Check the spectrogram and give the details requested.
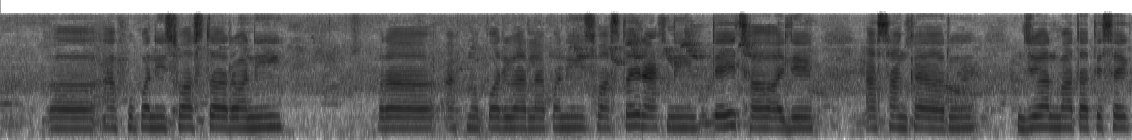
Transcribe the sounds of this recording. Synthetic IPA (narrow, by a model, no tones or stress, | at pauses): apʰupʌniswast̪ʰʌrʌni | rʌapʰnopʌɾiwarlajpʌniswast̪ʌjɾakʰnet̪ejt͡sʰʌʌile | asaŋkaɦʌɾu | d͡zibʌnmat̪ʌt̪esʌj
